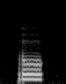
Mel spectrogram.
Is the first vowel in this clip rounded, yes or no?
yes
